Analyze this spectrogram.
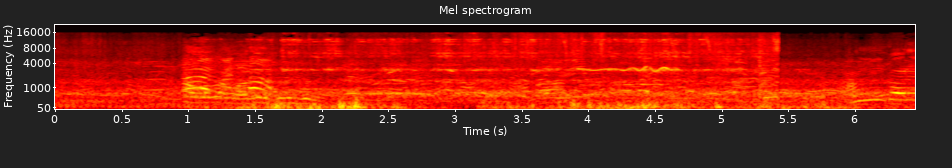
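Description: Men whistle loudly.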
